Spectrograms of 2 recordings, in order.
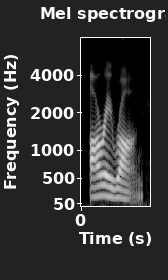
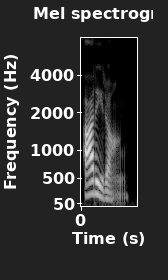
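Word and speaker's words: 아리랑: just naturally slides over and connects to the next syllable, irang, which makes it sound like arirang. The same exact thing happens with ala elio, turning it into arario. It's a natural shift in pronunciation over time.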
